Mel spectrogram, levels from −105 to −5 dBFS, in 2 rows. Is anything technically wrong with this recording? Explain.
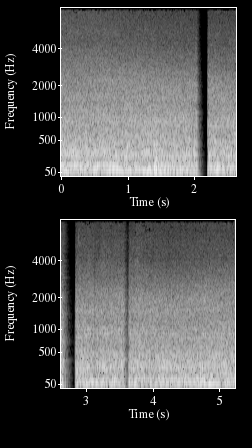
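Yes. There are two call audio freezes and one short stall from a late packet in this recording of everyday sound.

At 2.04–2.22 s and 2.66–2.86 s, a call audio freeze occurs, likely from packets held up in transit that emptied the jitter buffer. The last sound is extended as a fading buzz, with about 70 ms and 50 ms of silence, then resumes where it stopped.

At 3.58–3.66 s, a short stall from a late packet stretches the sound by 65 ms until the packet arrives, causing a brief held sound with a slight dip. Nothing is lost.

The audio has no content above 8 kHz, which fits a G.722 call codec at 64 kbps.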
